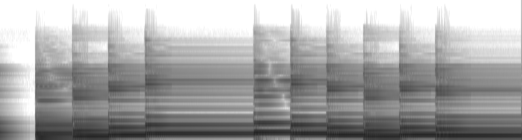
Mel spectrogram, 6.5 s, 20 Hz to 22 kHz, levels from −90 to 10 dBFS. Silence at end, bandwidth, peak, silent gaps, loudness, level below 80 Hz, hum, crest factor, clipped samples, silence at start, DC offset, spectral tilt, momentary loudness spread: 0 s; 8.2 kHz; 0 dBFS; none; -9 LUFS; -46 dBFS; none; 8 dB; under 0.1%; 0 s; under 0.1%; -8.5 dB/octave; 4 LU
